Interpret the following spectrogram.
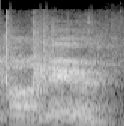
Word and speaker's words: Pollinaire: We're used to saying Pollinaire. It rhymes with millionaire.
